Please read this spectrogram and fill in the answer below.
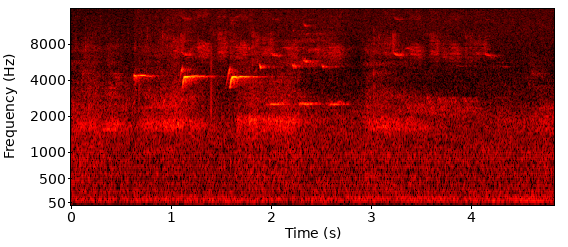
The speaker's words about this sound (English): And I can hear some more hummingbirds.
